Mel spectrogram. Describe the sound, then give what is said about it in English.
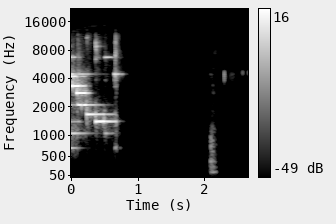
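A phone ringtone plays a quick, bright melodic burst of electronic tones, then stops abruptly. After a pause there is a short, low knock, with no talking. “apparently i didn't shut off my phone today before we started recording”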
